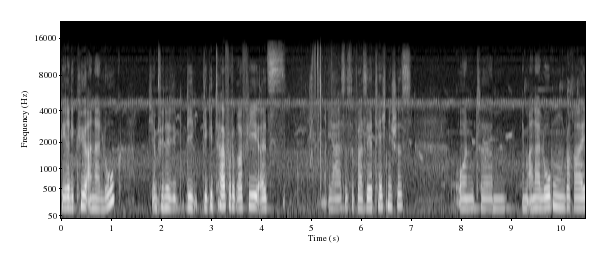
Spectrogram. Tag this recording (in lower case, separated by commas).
cattle mooing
